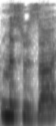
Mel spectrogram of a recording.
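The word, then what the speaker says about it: מזוזה: often but the word mizuza itself means literally the door post the second letter in the word is the new letter zine which makes the sound z like a buzzing bee and see if you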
